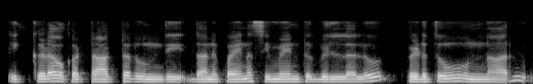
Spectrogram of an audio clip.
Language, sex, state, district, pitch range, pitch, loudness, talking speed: Telugu, male, Telangana, Mahabubabad, 115-130 Hz, 120 Hz, -15 LUFS, 100 wpm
